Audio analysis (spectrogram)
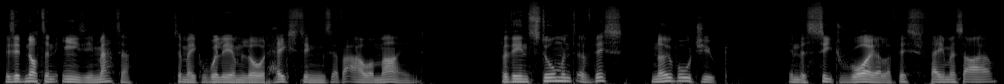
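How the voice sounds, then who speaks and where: An actor playing a commanding, conspiring nobleman in Shakespearean audio drama, with deliberate, persuasive formal verse. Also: medium pitch, smooth, no room sound, studio quality, natural voice. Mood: conspiratorial, commanding.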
